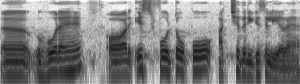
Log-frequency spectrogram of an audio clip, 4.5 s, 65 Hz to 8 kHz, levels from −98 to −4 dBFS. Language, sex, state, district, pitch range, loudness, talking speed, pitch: Hindi, male, Uttar Pradesh, Budaun, 120-145 Hz, -20 LUFS, 200 wpm, 130 Hz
